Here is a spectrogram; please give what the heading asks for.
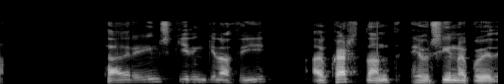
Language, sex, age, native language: Icelandic, male, 40-49, Icelandic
